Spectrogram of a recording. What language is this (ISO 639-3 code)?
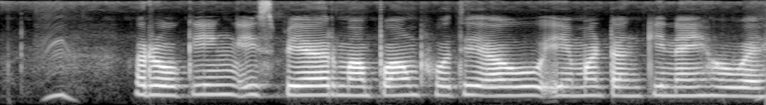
hne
